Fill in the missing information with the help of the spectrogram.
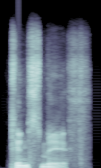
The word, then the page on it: tinsmith: British English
